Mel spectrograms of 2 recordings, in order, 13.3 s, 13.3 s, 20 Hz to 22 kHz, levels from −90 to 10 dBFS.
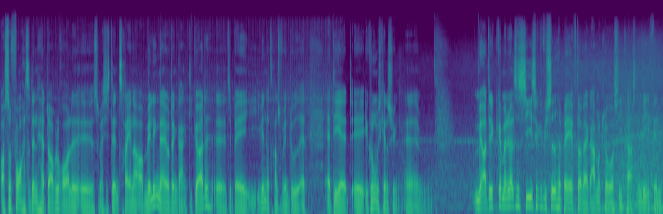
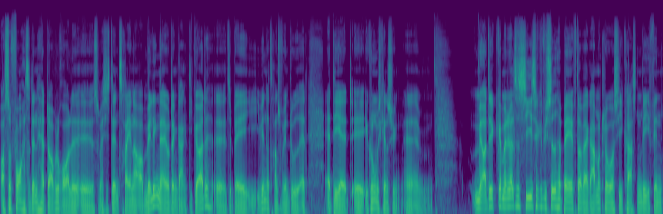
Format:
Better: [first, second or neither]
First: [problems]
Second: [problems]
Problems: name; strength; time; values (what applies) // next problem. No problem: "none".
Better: second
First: traffic noise; noticeable; throughout; 15 dB below the speech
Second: none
